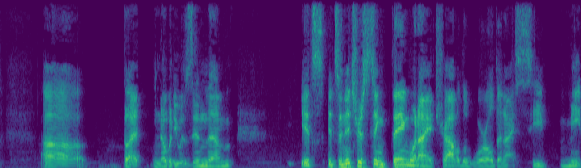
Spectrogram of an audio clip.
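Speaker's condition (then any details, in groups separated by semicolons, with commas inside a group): No condition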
